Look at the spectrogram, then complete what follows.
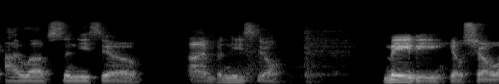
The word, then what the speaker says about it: Senecio: pointed out that actually Senecio rhymes with Benicio. And so we don't think that Benicio del Toro will be at the plant sale, but if he was, he would say, I love Senecio, I'm Benicio.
